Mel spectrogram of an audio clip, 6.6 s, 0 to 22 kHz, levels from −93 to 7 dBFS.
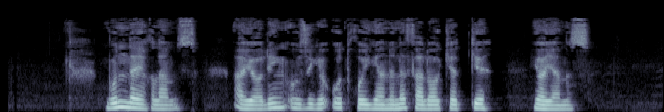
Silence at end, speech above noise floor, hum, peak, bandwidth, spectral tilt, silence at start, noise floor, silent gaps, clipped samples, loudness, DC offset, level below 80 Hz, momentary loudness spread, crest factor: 0.75 s; 50 dB; none; -4 dBFS; 11.5 kHz; -7 dB/octave; 1.05 s; -69 dBFS; none; under 0.1%; -20 LUFS; under 0.1%; -68 dBFS; 14 LU; 18 dB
